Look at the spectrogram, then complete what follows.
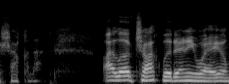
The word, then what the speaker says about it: Chocolat: sh chocolot um and you have to say it like that chocolot I love chocolate anyway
